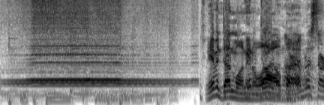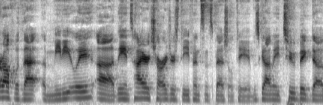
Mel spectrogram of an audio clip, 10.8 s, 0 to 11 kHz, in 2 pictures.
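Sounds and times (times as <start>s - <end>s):
steam lunch whistle blowing: 0.0s - 3.4s
speech: 3.4s - 10.7s.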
